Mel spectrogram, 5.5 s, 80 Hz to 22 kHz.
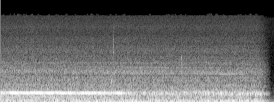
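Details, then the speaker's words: Allison 1000 five-speed automatic transmission (circa 1999), at idle, more apparent on gas engines: constant mid-pitched hum over idle rumble from the internal oil pump moving over 12 quarts of fluid; normal, sound enhanced. "this hum is merely the sound of the internal oil pump doing its job there are over 12 quarts of fluid to push around in there so it's entirely possible the sound of that pump doing its job may get transferred outside the transmission"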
